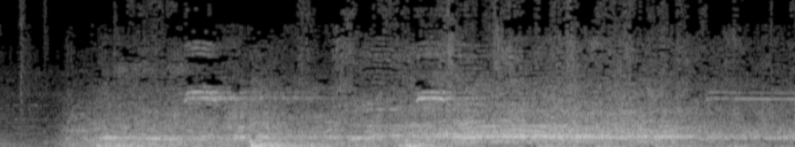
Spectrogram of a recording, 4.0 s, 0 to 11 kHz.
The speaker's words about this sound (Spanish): Es el pitido final en la Balastera. Es euforia en estado puro, la de todos los que formaban parte de Palencia Cristo Atlético y también de las cerca de 2.000 personas que se acercaron hasta la Balastera a arropar al equipo.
